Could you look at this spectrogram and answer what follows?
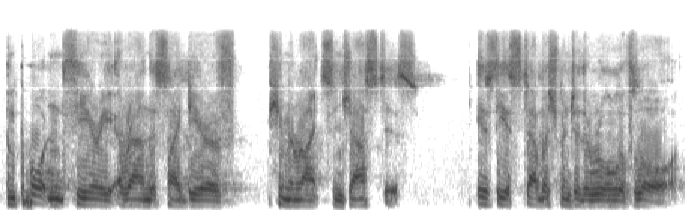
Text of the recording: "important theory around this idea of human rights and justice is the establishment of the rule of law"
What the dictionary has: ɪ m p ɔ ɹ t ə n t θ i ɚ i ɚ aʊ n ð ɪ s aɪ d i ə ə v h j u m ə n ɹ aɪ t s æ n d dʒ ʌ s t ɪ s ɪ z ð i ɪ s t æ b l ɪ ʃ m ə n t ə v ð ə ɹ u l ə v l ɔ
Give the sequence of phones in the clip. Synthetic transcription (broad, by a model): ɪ m p ɔ ɹ t n θ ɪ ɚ i ɚ aʊ n ð ɪ s aɪ d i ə ə v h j u m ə n ɹ aɪ t s n dʒ ʌ s t ɪ s ɪ z ð i ɪ s t æ b l ɪ ʃ m ə n t ə v ð ə ɹ u l ə v l ɔ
